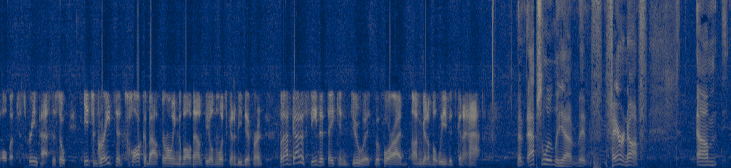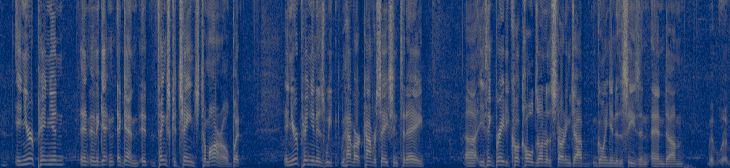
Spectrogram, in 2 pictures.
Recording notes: broadcasts live from Friendly's Sports Bar and Grill at 3971 Bayless Ave.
